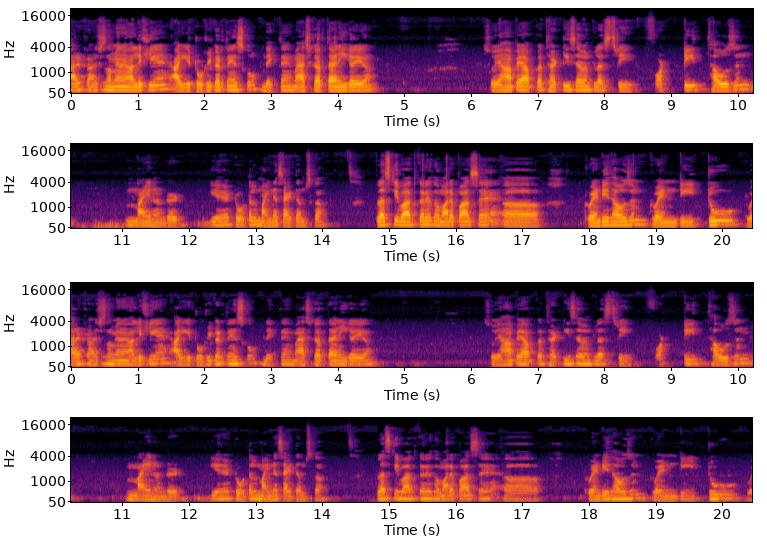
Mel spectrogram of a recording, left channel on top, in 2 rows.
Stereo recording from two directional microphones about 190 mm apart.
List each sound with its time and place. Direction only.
0.0 s speech: 40° left (ahead or behind)
6.3 s speech: 35° left (ahead or behind)
8.8 s speech: 30° left (ahead or behind)
11.2 s speech: 20° left (ahead or behind)
14.8 s speech: 40° left (ahead or behind)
